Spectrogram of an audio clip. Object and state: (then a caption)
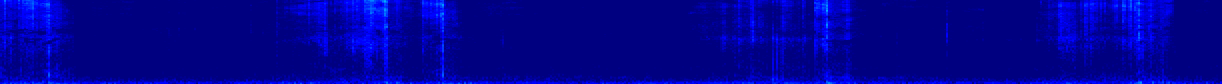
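Wooden pencil being sharpened in a plastic sharpener. A solid yellow wooden pencil is turned by fingertips in a small pink plastic sharpener as the blade shaves the wood. Four quiet bursts of bright, crisp scraping and rasping are heard, mostly high in pitch, separated by brief near-silence.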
